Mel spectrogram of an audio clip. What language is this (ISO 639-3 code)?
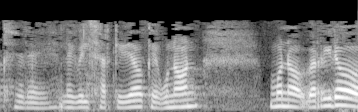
eus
